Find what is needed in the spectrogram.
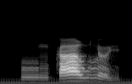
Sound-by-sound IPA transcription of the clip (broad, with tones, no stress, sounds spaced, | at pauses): uː˨ ŋ k aː˥ w l ɵ˨ ɥ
